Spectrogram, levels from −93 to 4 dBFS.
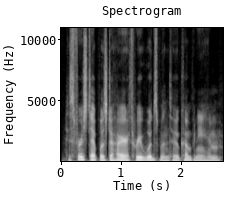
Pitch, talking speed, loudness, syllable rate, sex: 120 Hz, 245 wpm, -16 LUFS, 5.8 syllables/s, male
